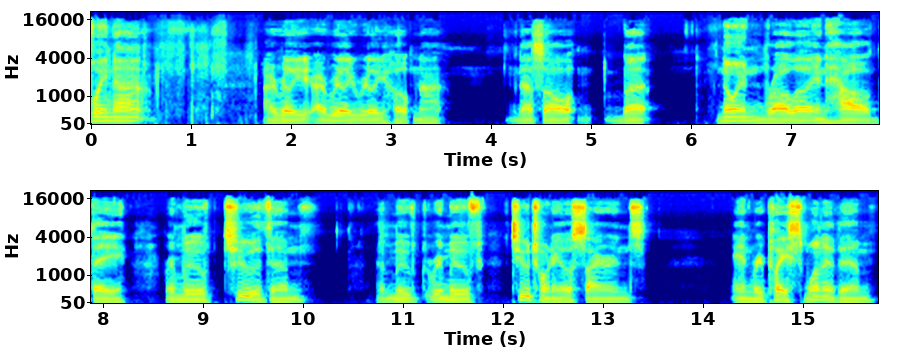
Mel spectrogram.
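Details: Male speaker who describes himself as stuttering, talking too fast and unable to speak properly; this stretch has many repeated words; stuttering.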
